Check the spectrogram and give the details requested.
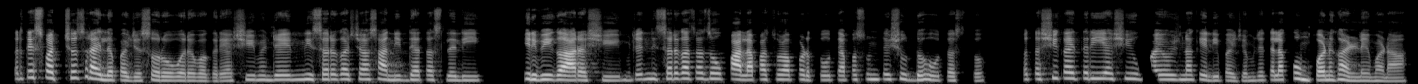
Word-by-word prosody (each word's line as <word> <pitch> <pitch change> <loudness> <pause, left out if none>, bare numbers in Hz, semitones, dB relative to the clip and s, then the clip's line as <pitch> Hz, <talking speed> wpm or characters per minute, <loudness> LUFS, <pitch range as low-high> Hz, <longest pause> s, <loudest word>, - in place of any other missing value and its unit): तर 265 - -5
ते 315 - +4
स्वच्छच 300 -1 +2
राहिलं 235 -7 +5
पाहिजे, 175 -3 -2
सरोवरं 180 -2 -1
वगैरे, 165 0 -5
अशी 210 +5 -4
म्हणजे 210 +1 -1
निसर्गाच्या 235 +1 0
सान्निध्यात 210 -2 0
असलेली 195 -2 -4 0.5
हिरवीगार 220 -4 +7
अशी 195 -1 -3
म्हणजे 200 +4 -4
निसर्गाचा 260 +2 0
जो 255 - +1
पालापाचोळा 225 0 +4
पडतो 205 -1 -5
त्यापासून 220 +3 -4
ते 235 - -2
शुद्ध 230 -4 -4
होत 205 -3 -2
असतं. 180 -2 -8 0.4
तर 240 - -6
तशी 245 +4 -1
काहीतरी 275 0 0
अशी 265 0 -2
उपाययोजना 225 -2 -2
केली 190 -4 -2
पाहिजे. 170 -1 -6
म्हणजे 185 +3 -7
त्याला 210 +2 +1
कुंपण 205 -5 +3
घालणे 180 -6 +1
म्हणा 160 -2 -5
215 Hz, 150 wpm, -22 LUFS, 195-240 Hz, 0.5 s, हिरवीगार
